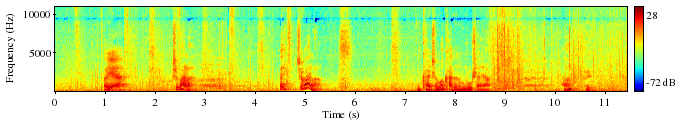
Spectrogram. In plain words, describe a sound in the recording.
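A woman speaks calmly and close by.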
